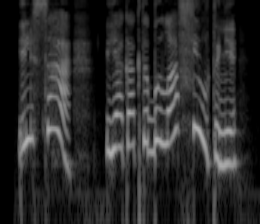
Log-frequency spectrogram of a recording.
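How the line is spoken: Shouting over noise. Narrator (Russian): крикнула Габриэль, чтобы перекрыть весь гомон большого тракта

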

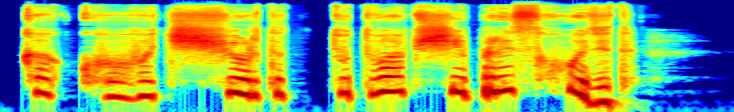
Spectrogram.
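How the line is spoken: Hoarse voice. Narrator (Russian): раздался хриплый голос

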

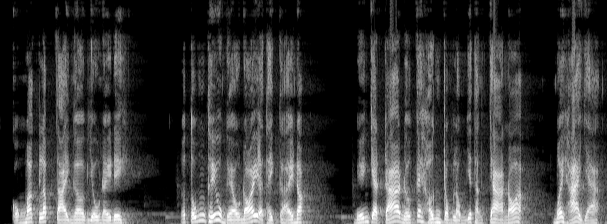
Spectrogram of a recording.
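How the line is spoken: Harsh gritted voice. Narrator (Vietnamese): Bá hộ gằn giọng

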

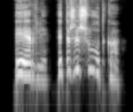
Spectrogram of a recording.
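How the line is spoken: Exclaimed. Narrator (Russian): воскликнул он

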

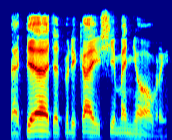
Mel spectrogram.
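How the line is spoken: Grumbling. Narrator (Russian): проворчал Скиннер

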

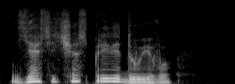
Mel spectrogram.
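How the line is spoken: Whisper. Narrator (Russian): Она шепнула

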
